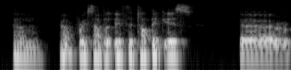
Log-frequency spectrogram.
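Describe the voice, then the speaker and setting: This man talks at a very slow pace. His voice has a dark, mellow tone and is somewhat breathy. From Germany. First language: German. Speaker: language teacher. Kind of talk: casual chat. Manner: halting.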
